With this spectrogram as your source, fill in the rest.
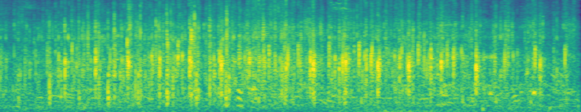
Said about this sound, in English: how about a big round of applause for the officials?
